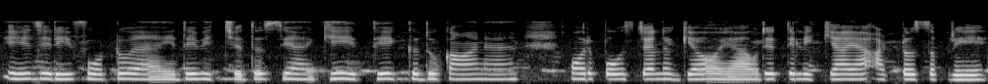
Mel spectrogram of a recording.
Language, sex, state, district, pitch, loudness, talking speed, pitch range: Punjabi, female, Punjab, Pathankot, 245 Hz, -14 LUFS, 145 wpm, 235-255 Hz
